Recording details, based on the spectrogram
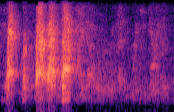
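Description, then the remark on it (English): Dogs bark in a quick series of sharp, loud yaps, then settle into fainter, scattered barking and whining toward the end. “And my dogs are acting like fools.”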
